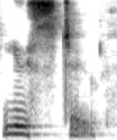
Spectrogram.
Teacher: it's spelt with the d but it's not really pronounced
